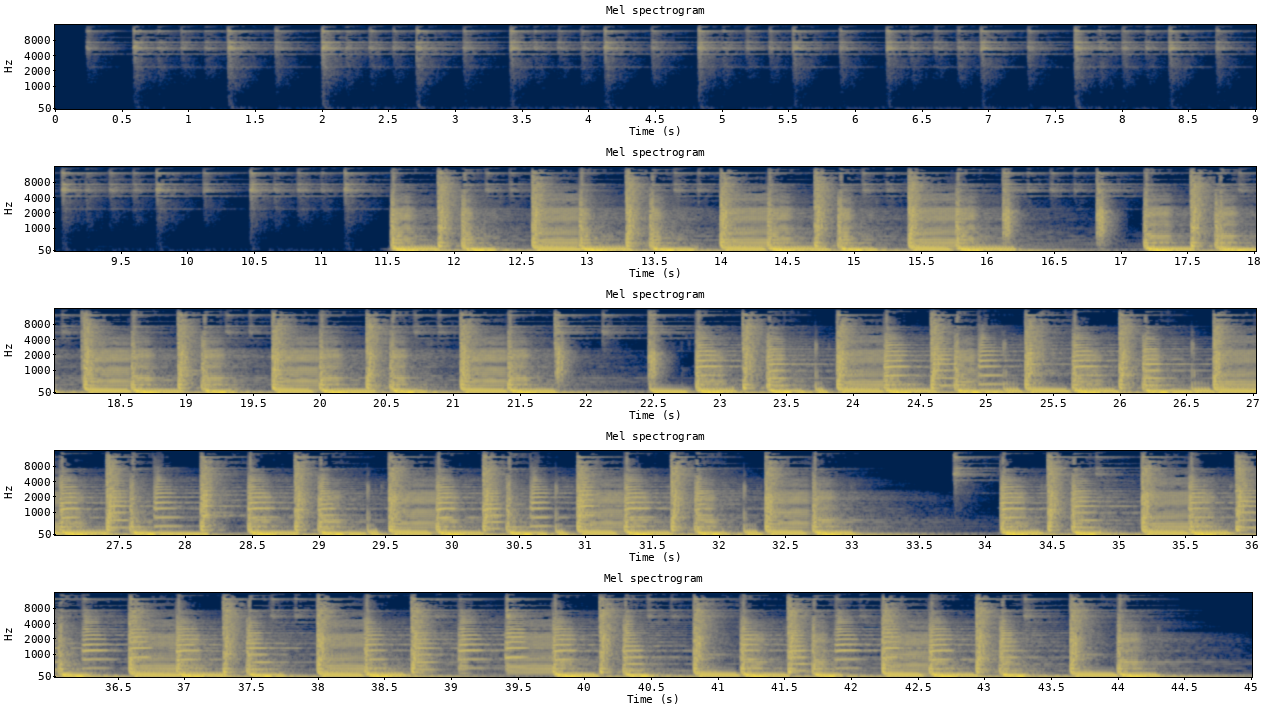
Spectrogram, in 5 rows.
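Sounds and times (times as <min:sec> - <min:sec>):
rockabilly jive music without guitars, organ or voices: 0:11.6 - 0:16.3, 0:17.2 - 0:21.9, 0:22.5 - 0:33.0, 0:34.1 - 0:44.3.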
